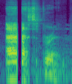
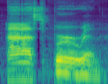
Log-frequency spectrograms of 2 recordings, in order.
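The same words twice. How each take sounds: First: The middle vowel drops, leaving two syllables. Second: The word is said with three full syllables. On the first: "will reduce, disappear through elision" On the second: "three syllables"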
